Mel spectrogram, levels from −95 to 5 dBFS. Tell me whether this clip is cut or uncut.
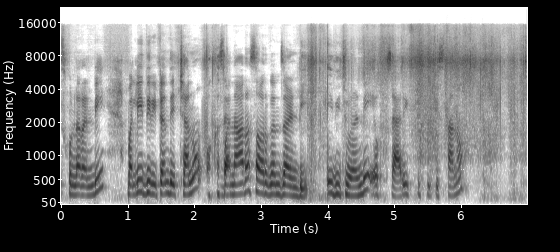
cut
